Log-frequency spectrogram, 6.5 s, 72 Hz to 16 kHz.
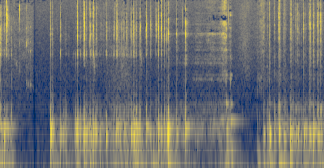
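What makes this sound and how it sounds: Long dark nails scratch and tap the hollow metal mesh grille of a silver condenser microphone. Close-up, dense crackly scratching mixes with quick, dry taps that thump low with a hum-like tone around 215 Hz. There is a brief silence just before the first second and a softer lull midway before the tapping picks back up.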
